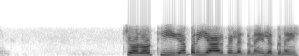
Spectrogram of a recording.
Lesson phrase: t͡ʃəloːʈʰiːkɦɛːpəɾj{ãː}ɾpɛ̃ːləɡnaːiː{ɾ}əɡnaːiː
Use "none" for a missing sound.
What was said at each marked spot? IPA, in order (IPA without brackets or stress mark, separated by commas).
aː, l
